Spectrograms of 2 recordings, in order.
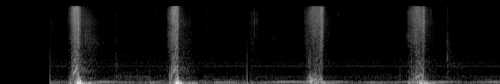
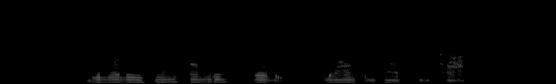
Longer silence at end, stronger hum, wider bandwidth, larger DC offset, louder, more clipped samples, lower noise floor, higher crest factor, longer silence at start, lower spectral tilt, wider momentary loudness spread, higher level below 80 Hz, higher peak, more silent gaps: second, 0.05 s vs 0.9 s; neither; first, 16.5 kHz vs 5.2 kHz; neither; first, -23 LUFS vs -60 LUFS; neither; second, -47 dBFS vs under -90 dBFS; first, 24 dB vs 18 dB; second, 0.7 s vs 0.85 s; second, -4 dB/octave vs -9 dB/octave; first, 25 LU vs 8 LU; first, -26 dBFS vs -88 dBFS; first, 0 dBFS vs -42 dBFS; neither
